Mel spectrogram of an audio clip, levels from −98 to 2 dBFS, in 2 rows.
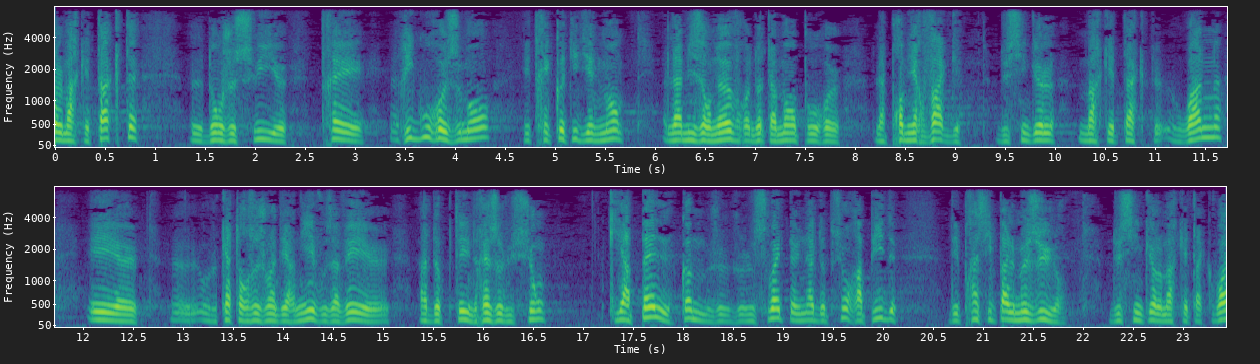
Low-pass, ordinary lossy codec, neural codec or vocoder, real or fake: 7.2 kHz; none; none; real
